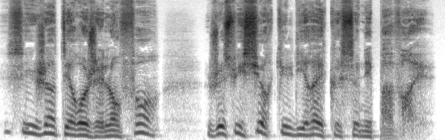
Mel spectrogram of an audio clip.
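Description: An actor playing a calm, firm old street showman in an audiobook, measured and coaxing in a husky voice. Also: a little high, no echo, clean studio sound, heavily acted. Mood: businesslike. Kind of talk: audiobook character voice.

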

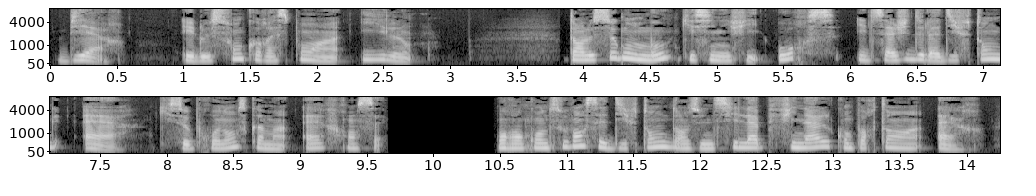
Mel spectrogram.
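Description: A woman's voice: on the low side, dry recording, studio quality. Woman giving a careful pronunciation lesson. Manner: clear, methodical, slows down to model sounds. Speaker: language teacher. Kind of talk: scripted pronunciation lesson narration.

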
